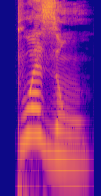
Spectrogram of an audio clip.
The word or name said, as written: poison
